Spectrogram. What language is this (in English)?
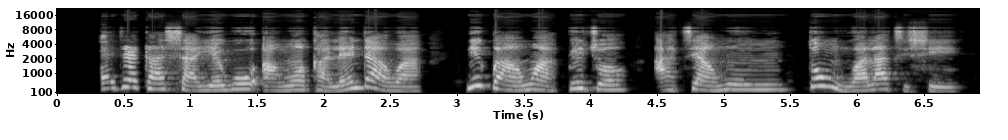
Yoruba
